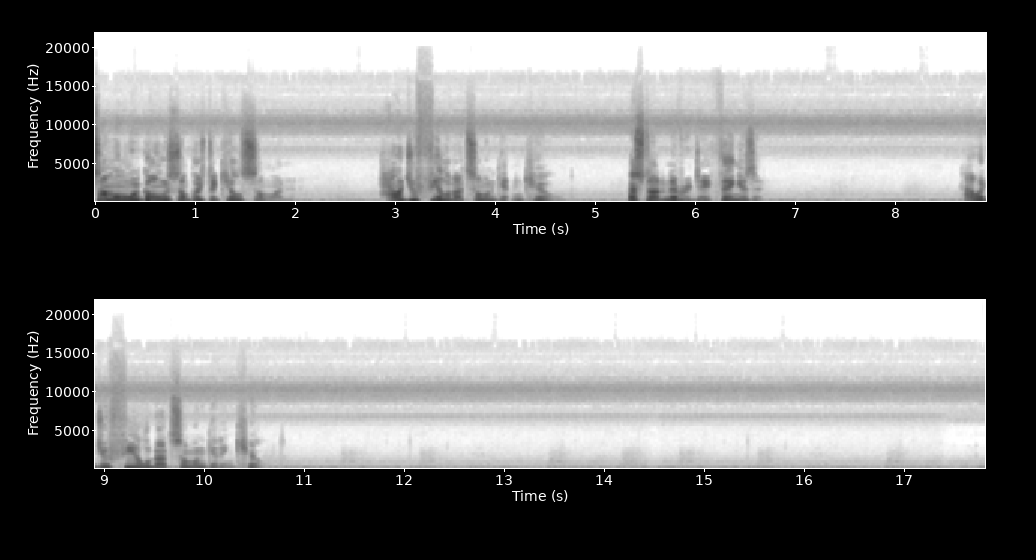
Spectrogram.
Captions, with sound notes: If someone where going someplace to kill someone, how would you feel about someone gettin' killed? That's not an everyday thing, is it? How would you feel about someone getting killed? (insects chirping)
